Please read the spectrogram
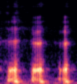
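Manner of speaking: soft unvoiced chuckle; breathy frog laughter. A narrator's reading. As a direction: giggle quietly at the wobbling fish. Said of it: "He couldn't stop laughing".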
